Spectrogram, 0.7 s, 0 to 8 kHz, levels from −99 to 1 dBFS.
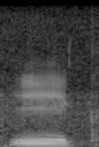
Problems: constant background noise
